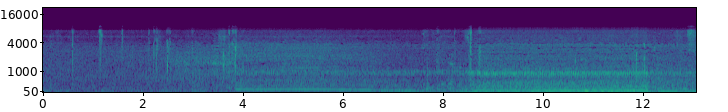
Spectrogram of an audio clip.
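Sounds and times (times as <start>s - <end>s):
car engine humming: 0.0s - 13.0s.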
